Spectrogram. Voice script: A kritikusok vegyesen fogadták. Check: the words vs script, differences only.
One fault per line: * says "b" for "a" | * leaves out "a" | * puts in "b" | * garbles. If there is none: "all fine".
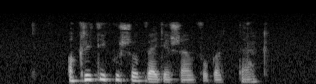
all fine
